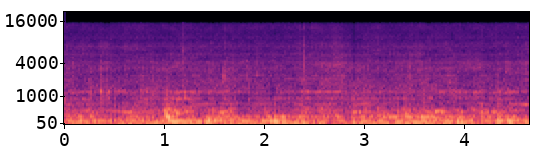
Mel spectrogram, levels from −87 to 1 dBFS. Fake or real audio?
fake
